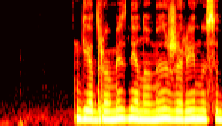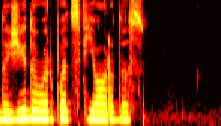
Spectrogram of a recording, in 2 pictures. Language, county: Lithuanian, Vilnius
